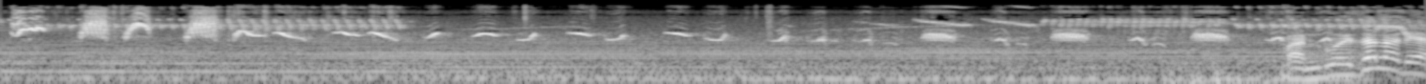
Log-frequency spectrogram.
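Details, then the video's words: Caged Chinese hwamei, a spread-tailed bird kept as a songbird, singing: varied rapid whistled notes and slurred phrases, some rising and falling, with other sharp calls, music and talking in the background. "Đuôi xòe hót không bỏ mỏ, chất giọng cực hay"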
